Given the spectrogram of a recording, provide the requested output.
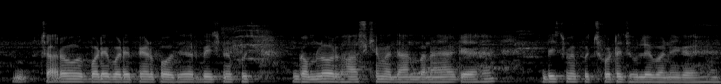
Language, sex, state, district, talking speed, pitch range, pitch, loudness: Hindi, male, Chhattisgarh, Bastar, 215 wpm, 115-125 Hz, 120 Hz, -36 LUFS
